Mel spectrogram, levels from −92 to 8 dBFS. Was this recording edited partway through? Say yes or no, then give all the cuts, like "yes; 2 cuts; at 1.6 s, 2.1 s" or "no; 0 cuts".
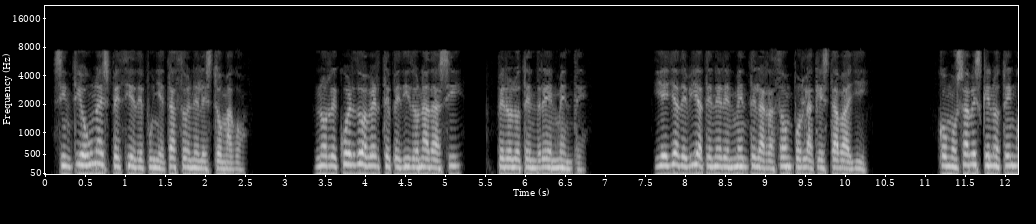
no; 0 cuts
